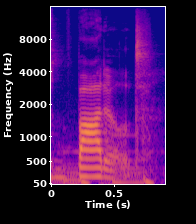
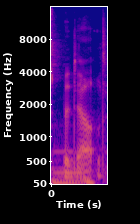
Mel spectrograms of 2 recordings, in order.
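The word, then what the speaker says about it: Badelt: bedelt i'm pretty sure in german his name would be pronounced klaus bottled but everybody here calls him klaus bedelt so i'm just gonna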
